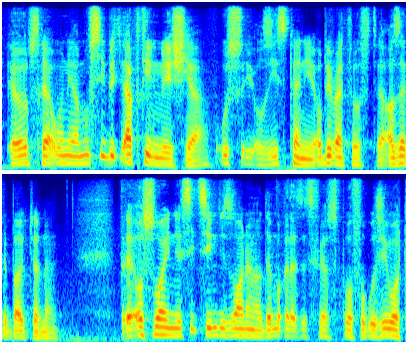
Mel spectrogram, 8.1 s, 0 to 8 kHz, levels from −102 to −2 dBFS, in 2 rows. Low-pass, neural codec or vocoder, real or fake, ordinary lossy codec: 7.2 kHz; codec, 16 kHz, 0.5 kbps, X-Codec, HuBERT features, trained on balanced general audio; fake; none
